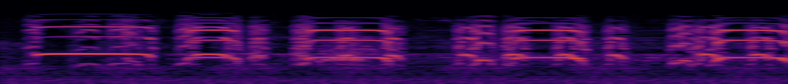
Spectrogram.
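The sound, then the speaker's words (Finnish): A flock of cranes calls while flying overhead: harsh, trumpeting honks that come in a run of overlapping bursts with short gaps between them, loud and steady against a quiet background. “Kurki aura lensi taivaalla. Ne matkasivat talvea pakoon kauas Afrikkaan, ehkäpä peräti Kiinaan asti.”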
